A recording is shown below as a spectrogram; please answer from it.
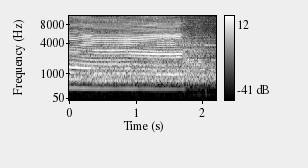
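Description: Club crowd cheering, with one voice holding a long, steady yell that stops shortly before the end.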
